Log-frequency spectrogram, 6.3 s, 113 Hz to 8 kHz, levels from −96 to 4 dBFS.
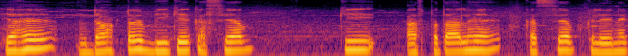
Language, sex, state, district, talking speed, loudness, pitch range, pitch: Hindi, male, Uttar Pradesh, Lalitpur, 95 wpm, -16 LUFS, 145-175 Hz, 160 Hz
